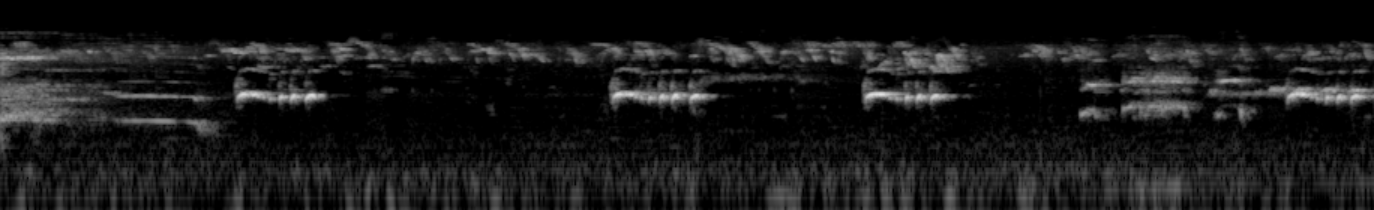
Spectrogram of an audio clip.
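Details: Local-strain zebra dove singing actively: short rolling coo phrases repeated four times, about every two to three seconds. Other small birds chirp and twitter in the background.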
